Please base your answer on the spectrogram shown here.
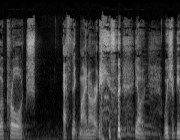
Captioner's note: laughs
